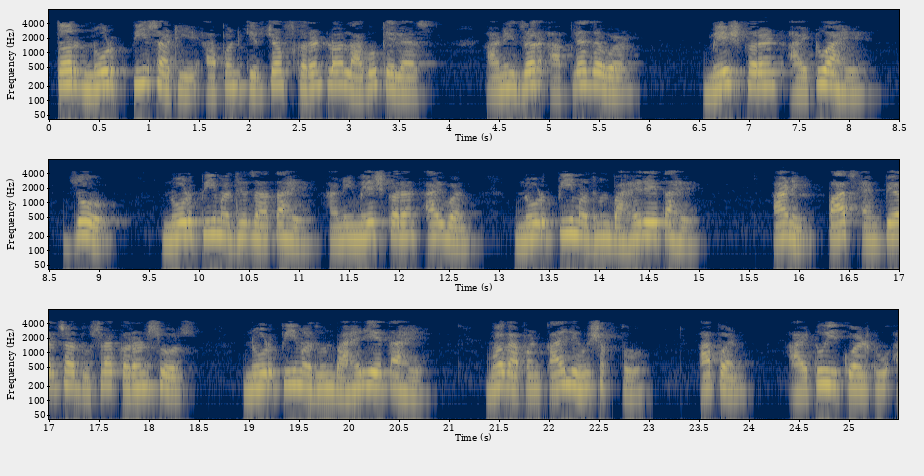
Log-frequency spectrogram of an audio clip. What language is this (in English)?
Marathi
